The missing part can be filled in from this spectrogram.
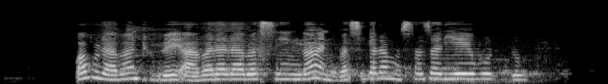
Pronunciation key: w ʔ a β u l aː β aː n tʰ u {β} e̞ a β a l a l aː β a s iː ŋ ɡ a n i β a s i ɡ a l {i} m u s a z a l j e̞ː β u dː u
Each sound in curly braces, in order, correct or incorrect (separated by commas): correct, incorrect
